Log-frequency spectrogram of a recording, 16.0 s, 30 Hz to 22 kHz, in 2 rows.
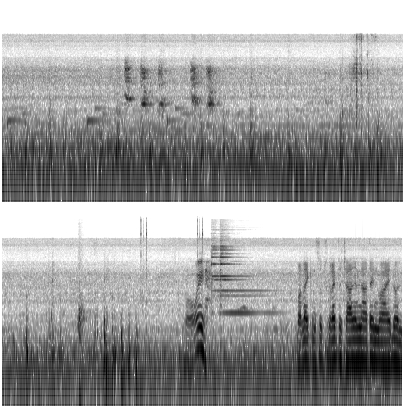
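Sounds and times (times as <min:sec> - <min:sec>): dog barking: 0:02.4 - 0:04.4.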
